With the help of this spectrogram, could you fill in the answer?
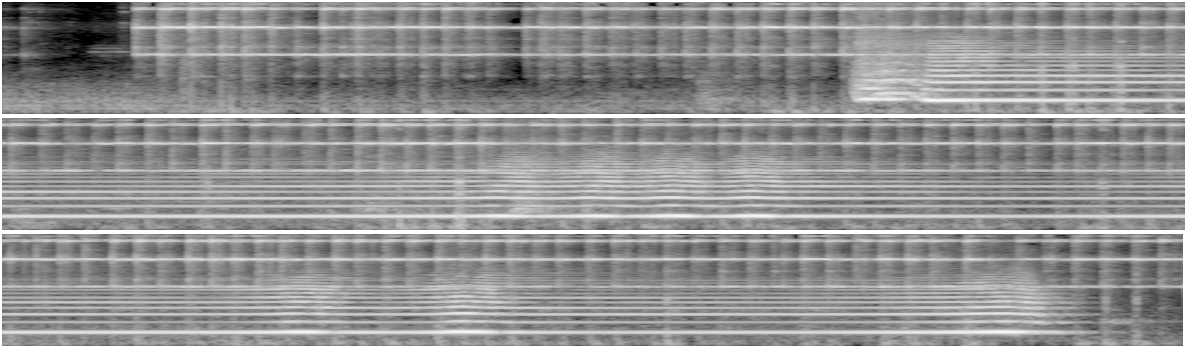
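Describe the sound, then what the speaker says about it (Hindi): A brass hand bell is rung at a home puja during the Satyanarayan katha. Its bright, sustained ringing starts after about three seconds and continues steadily for roughly ten seconds over a faint high background tone. "ये घंटी का नाद आप करिए, बजाइए घंटी"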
